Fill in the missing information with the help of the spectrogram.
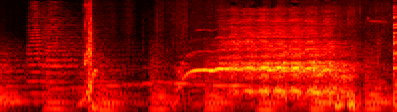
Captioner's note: horse whinnies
